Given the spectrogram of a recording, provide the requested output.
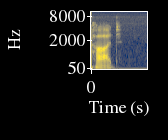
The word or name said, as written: cad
